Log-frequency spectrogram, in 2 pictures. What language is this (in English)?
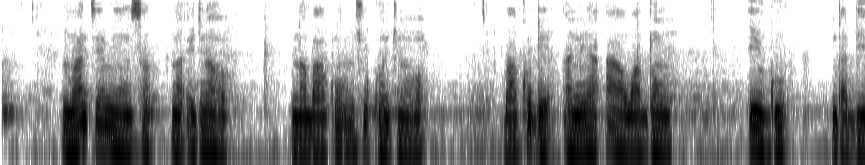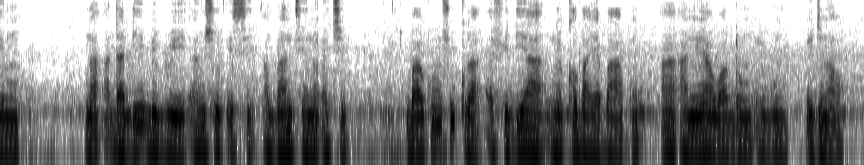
Akan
